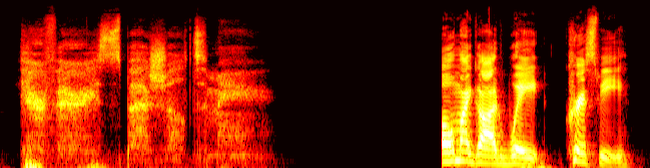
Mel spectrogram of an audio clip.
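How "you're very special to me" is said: creepy, very soft whisper. Pitching a new idea, a player acts out the line in the creepiest way possible. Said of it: "saying in the creepiest way possible".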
